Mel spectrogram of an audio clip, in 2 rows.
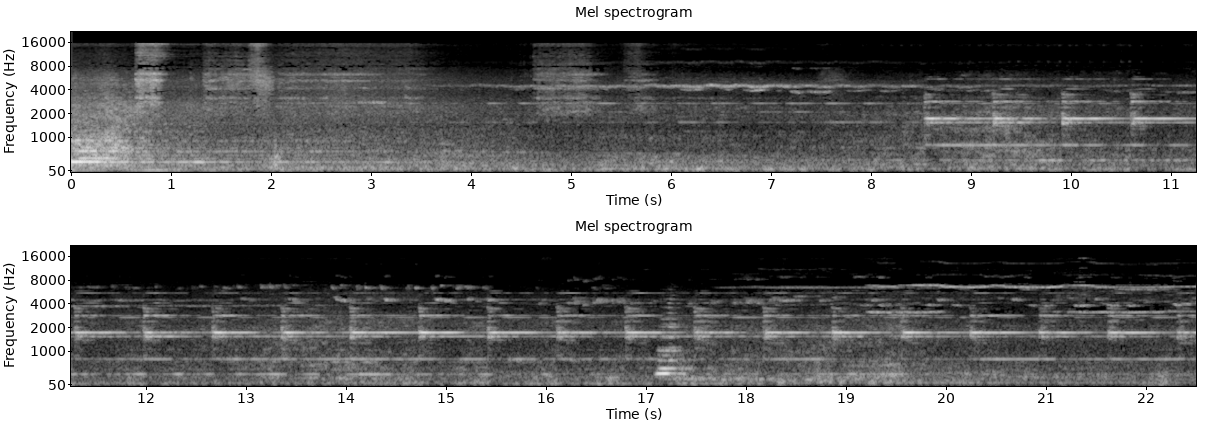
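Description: Metrolink F125 diesel locomotive and its bilevel coaches arriving at a station platform: a loud rumble as the locomotive passes, fading, then a steady high squeal from the wheels and brakes as the train slows. From about eight seconds in, a grade-crossing warning bell rings steadily about twice a second.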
